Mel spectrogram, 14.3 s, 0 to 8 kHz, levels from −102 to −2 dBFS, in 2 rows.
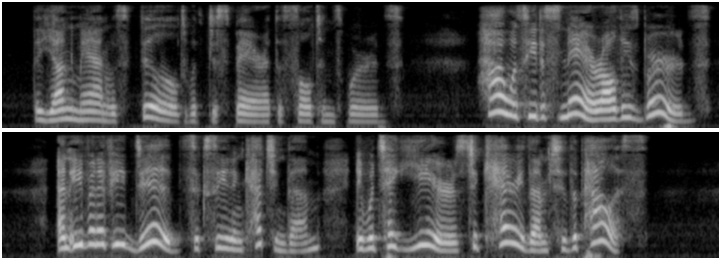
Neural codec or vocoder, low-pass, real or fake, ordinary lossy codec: none; 7.2 kHz; real; MP3, 64 kbps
